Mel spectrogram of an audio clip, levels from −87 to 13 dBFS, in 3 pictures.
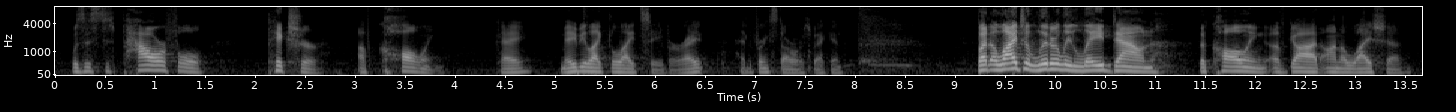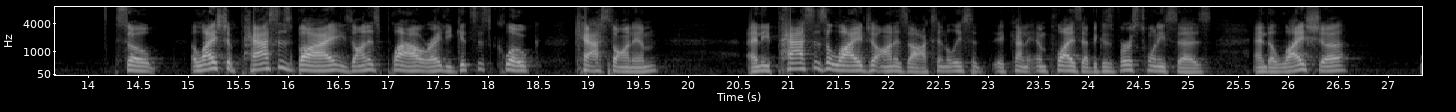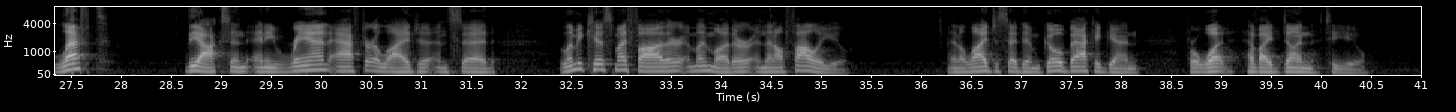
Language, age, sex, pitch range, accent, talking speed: English, 30-49, male, 115-155 Hz, American, 160 wpm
